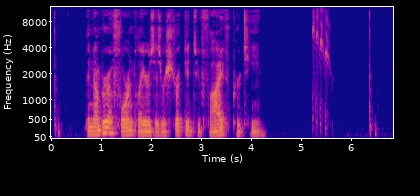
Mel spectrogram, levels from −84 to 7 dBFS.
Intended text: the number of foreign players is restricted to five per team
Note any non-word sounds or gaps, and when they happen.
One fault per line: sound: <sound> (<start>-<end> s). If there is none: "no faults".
sound: chirp (5.2-5.7 s)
